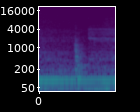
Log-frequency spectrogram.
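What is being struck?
Nothing is struck.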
